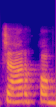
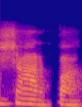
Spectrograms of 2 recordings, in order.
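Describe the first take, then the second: First: The word begins with a ch sound. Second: The word begins with a sh sound. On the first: The speaker calls it wrong. "এটাকে চারপা বললেন না" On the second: The speaker calls it right. "এটা হচ্ছে কি শারপা"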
